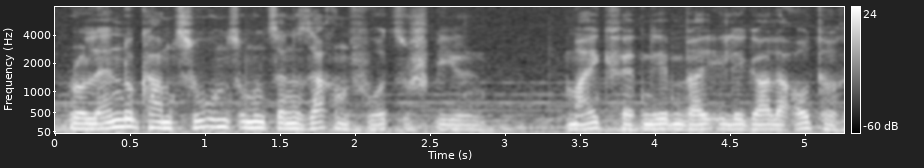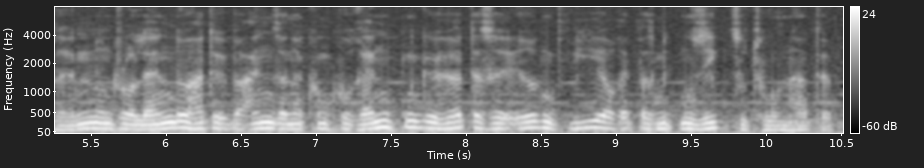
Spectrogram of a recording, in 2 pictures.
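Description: A man's voice: medium pitch, fairly quick, warm tone, soft background music, natural voice. An actor playing a male techno insider who recounts past events matter-of-factly in a radio drama. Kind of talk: scripted radio drama narration.

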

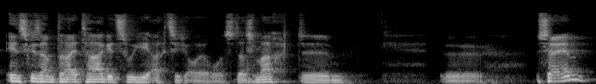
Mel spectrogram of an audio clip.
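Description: A man's voice: on the low side, big pitch swings, slow, breathy edge, full character voice. A man playing a wry private detective in a radio play, speaking in a curt, sardonic and bossy way. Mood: casual. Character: wry, brisk male private detective, bossy with his computer.

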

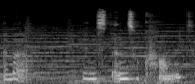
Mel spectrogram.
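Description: A young actress playing an emotional, defensive young lover being questioned in a German radio crime drama, often hesitating. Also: female voice, a little slow, music in the background, natural voice. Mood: distressed. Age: young adult. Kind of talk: German radio play acting.

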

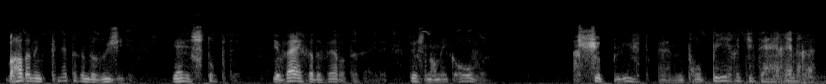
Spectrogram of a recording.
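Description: An actor playing an urgent, impatient, hot-tempered journalist husband in a Dutch radio play. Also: male voice, medium pitch, normal speed, a little hiss or hum, natural voice. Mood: irritated, heated. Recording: dull, muffled old radio recording.

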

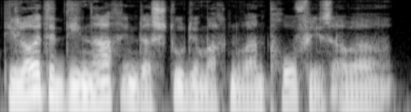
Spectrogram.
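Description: An actor playing an embittered, wistful dubbing actor in his fifties, delivering a dry, brooding radio play monologue in a husky voice. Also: mid-range voice, brisk, mellow, dry recording. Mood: wistful, defensive. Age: 50s. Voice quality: husky, gravelly.

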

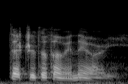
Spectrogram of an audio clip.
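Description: Man acting a gentle, husky-voiced young courier. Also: fairly low pitch, dull audio, heavily acted. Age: young adult. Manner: soft-spoken, courteous. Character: gentle, polite, teasing young male courier. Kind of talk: Chinese audio drama acting. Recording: music under the voice. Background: music.

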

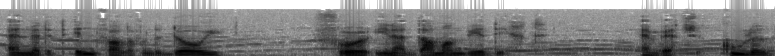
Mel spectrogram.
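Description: A man's voice: low-pitched, lively intonation, measured pace, darkish tone, muffled recording, soft background music. A man narrating a radio play in a scripted, literary style, as a sombre storyteller. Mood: solemn, literary. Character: sombre literary male narrator of a boy's youth.

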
